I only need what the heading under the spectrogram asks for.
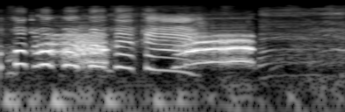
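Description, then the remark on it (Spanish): A person's voice imitates a chicken, making a quick run of nasal, clucking squawks that rise into a drawn-out cackle, fairly loud, with no other talking. “y, también estaba también una gallina.”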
